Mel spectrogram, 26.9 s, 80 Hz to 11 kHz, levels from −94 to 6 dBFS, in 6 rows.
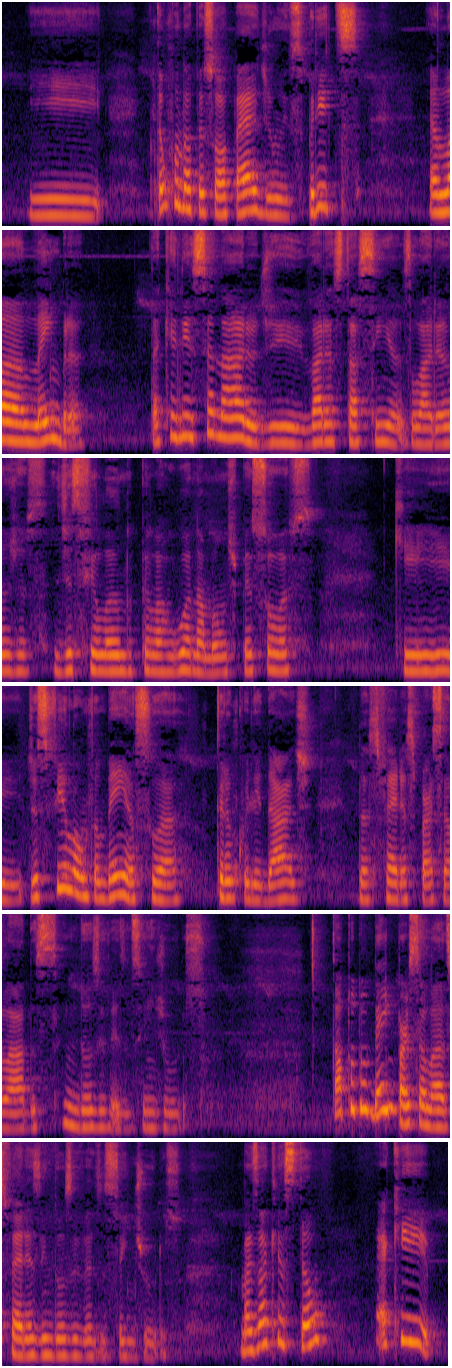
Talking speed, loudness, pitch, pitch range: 115 wpm, -27 LUFS, 205 Hz, 195-240 Hz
